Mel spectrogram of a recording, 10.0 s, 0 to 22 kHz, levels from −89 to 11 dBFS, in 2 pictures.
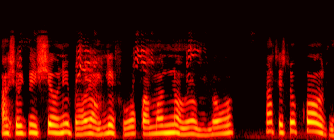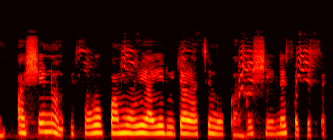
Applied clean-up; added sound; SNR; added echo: neural mask model Resemble Enhance denoiser.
